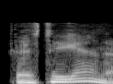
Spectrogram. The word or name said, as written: fistiana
